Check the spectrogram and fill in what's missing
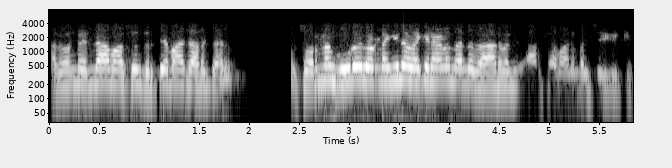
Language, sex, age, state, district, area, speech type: Malayalam, male, 60+, Kerala, Thiruvananthapuram, urban, conversation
